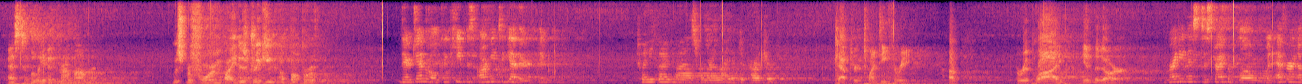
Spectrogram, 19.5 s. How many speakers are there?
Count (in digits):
5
